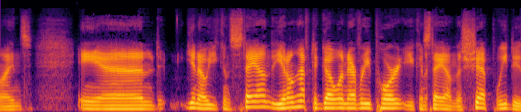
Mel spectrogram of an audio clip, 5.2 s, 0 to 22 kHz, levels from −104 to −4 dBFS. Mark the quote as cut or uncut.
cut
